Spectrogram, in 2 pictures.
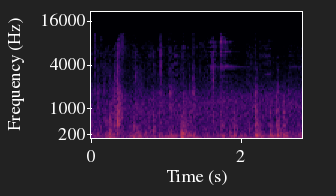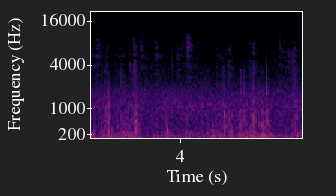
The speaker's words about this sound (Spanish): El viento mueve el toldo.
